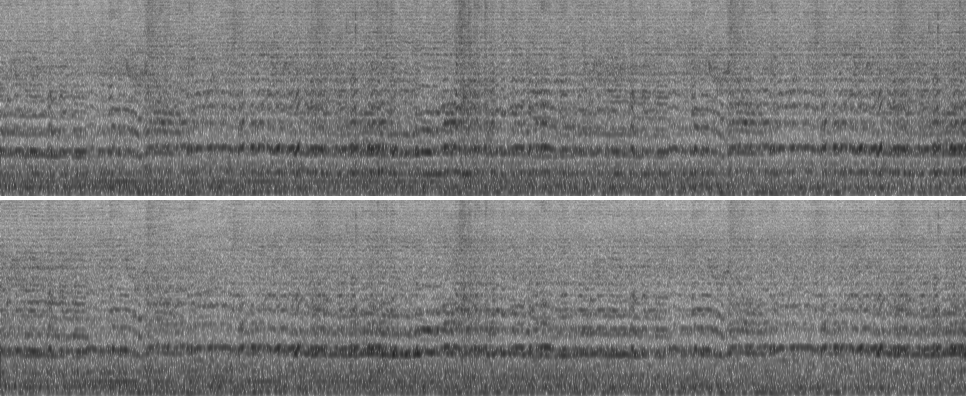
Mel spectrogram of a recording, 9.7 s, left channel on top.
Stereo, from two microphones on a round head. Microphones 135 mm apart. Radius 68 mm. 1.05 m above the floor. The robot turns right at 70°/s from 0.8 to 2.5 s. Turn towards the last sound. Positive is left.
turn(degrees=125)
